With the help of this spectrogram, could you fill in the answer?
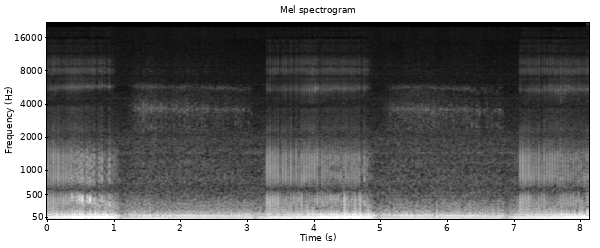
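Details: Cat dozing off near an open window in sunlight, purring with a deep rapid rumble that swells and softens in regular cycles, louder bursts alternating with quieter passages about every two seconds.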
